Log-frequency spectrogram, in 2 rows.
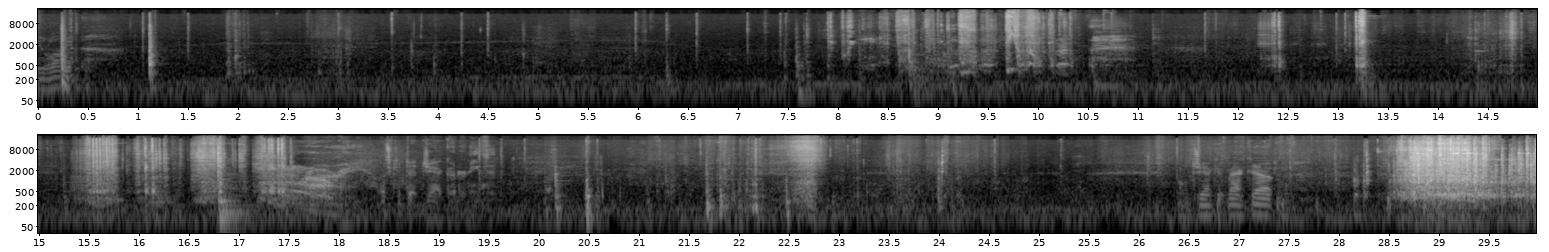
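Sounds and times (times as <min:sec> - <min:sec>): metal tools clinking and scraping: 0:15.4 - 0:17.6, 0:27.9 - 0:29.9
clattering and rustling: 0:20.5 - 0:24.7, 0:27.6 - 0:29.9.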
